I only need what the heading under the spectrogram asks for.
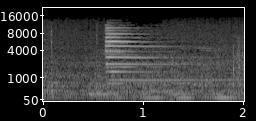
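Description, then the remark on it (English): A clock strikes twelve with a resonant, bell-like chime, one ringing tone sustaining with bright overtones over a steady low hum. No one speaks. “Then they hear the clock strike 12.”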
